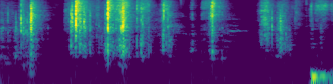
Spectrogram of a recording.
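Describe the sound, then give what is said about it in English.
A page is ripped out of a notebook in several short, faint bursts of tearing paper, ending with a low soft thump. “Can you just rip me out a piece of your notebook?”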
